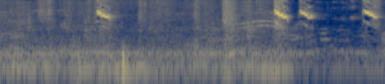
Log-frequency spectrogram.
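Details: Common iora lure for triggering song: a few high, sharp, falling whistles, two coming close together near the end, over quiet background hum.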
